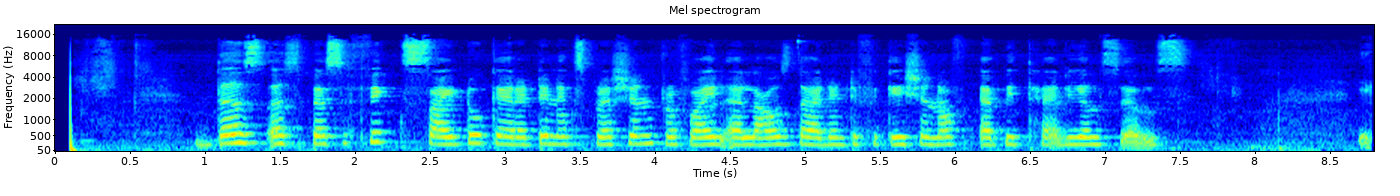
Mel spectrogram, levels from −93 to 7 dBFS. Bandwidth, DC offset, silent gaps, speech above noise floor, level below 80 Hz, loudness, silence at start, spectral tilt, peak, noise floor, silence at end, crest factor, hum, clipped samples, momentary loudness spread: 16 kHz; under 0.1%; none; 22 dB; -54 dBFS; -35 LUFS; 0.1 s; -4 dB/octave; -18 dBFS; -56 dBFS; 0 s; 18 dB; none; under 0.1%; 21 LU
